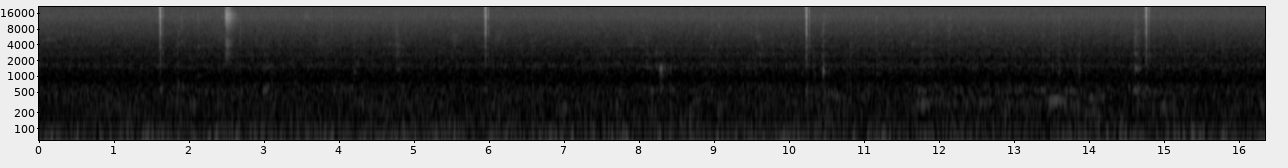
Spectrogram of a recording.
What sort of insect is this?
orthopteran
